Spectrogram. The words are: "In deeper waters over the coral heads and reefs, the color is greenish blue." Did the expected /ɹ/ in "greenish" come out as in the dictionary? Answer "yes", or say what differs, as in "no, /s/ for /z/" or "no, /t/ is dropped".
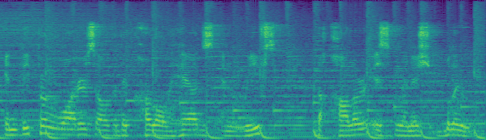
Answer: no, /l/ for /ɹ/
